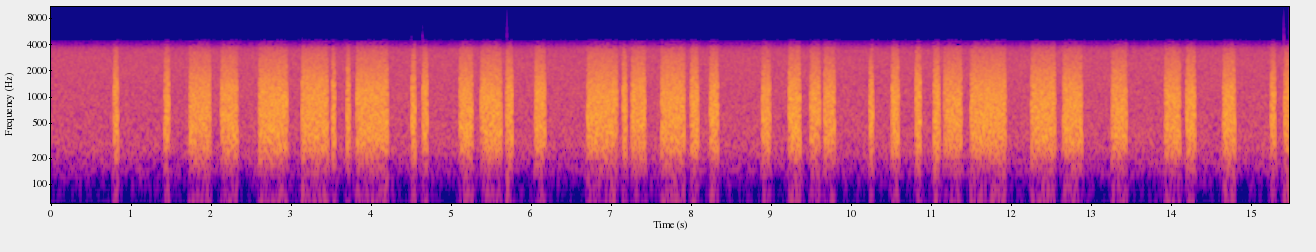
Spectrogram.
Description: Bursts of noise. There is no code.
